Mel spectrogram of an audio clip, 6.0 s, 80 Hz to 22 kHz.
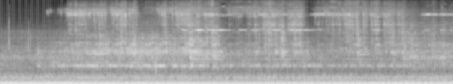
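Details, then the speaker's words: Ferrari 355 with carbon ceramic brakes, coasting down a driveway: harsh steady scraping with metallic scratches over low rumble; owner believes a rock was stuck in the brake dust shield, rotor looked fine. "that sounded horrible I was lowkey scared I was like cutting into the rotor or something that was a terrible sound"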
